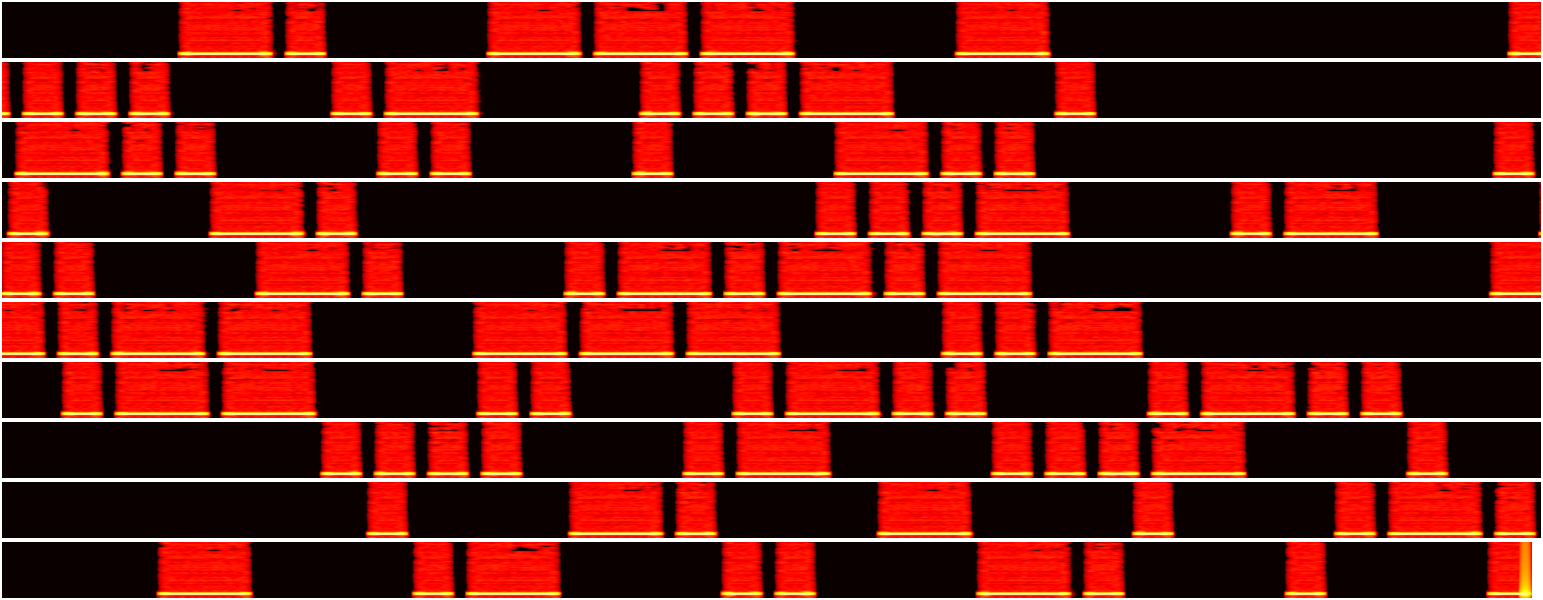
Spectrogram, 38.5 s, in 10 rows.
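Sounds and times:
morse code at 5 wpm: 0.5s - 2.7s, 3.8s - 6.6s, 7.8s - 8.9s, 9.8s - 10.3s, 11.4s - 12.5s, 13.6s - 18.0s, 19.2s - 22.2s, 23.3s - 26.7s, 27.8s - 30.7s, 31.7s - 38.4s.

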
